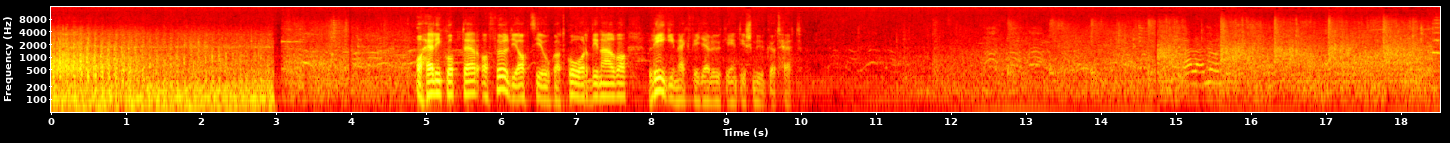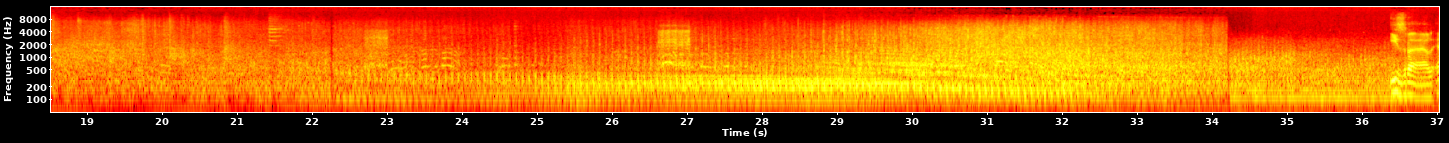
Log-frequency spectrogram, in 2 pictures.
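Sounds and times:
helicopter rotor beat: 0:00.0 - 0:03.0, 0:19.9 - 0:37.0.

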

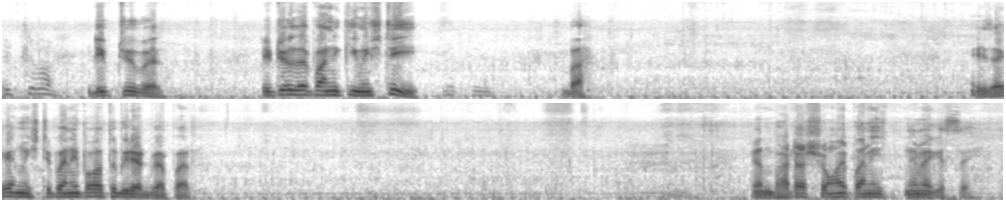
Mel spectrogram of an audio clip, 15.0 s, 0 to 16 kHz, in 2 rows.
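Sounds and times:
man speaking or humming: 0:12.2 - 0:14.9.

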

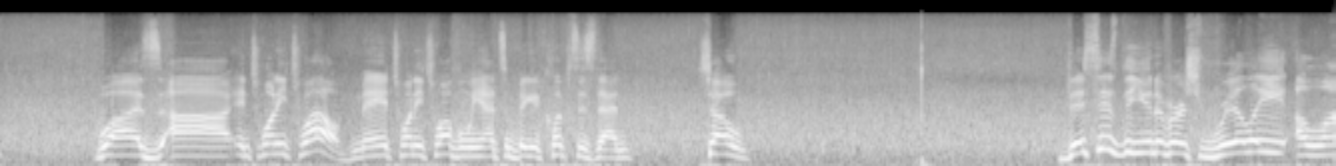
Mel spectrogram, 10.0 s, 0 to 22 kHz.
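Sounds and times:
flowing river water: 0:00.0 - 0:10.0
faint click: 0:06.9 - 0:07.1.

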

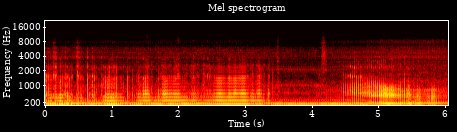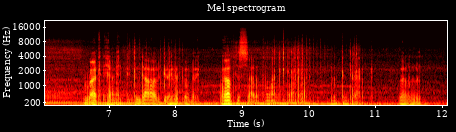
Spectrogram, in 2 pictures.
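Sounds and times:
held vowel-like tone: 0:00.0 - 0:03.5
warped voice-like engine drone: 0:00.0 - 0:11.8.

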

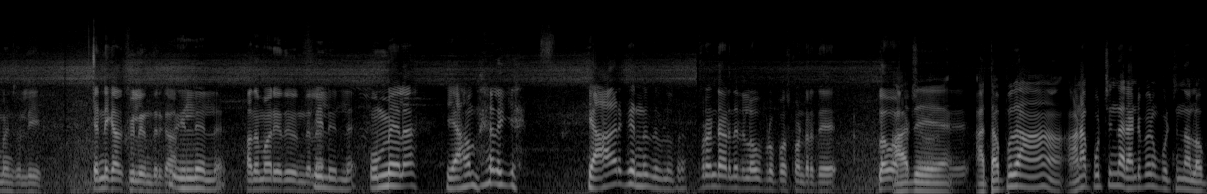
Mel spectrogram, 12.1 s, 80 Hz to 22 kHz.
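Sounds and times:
person speaking: 0:00.0 - 0:08.2
insects chirring: 0:00.0 - 0:12.0.

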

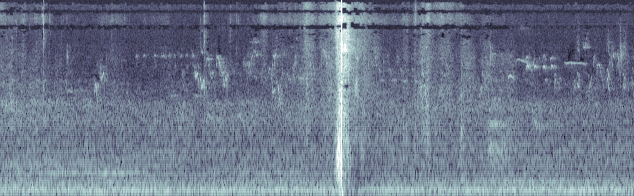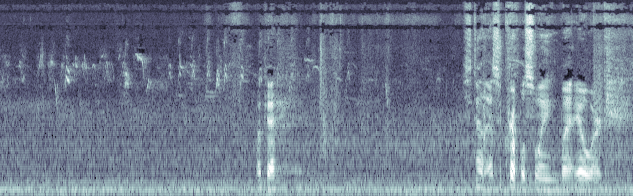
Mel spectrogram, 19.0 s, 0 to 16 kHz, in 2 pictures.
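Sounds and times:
low outdoor hum: 0:00.0 - 0:19.0
golf driver striking ball: 0:05.0 - 0:05.4.

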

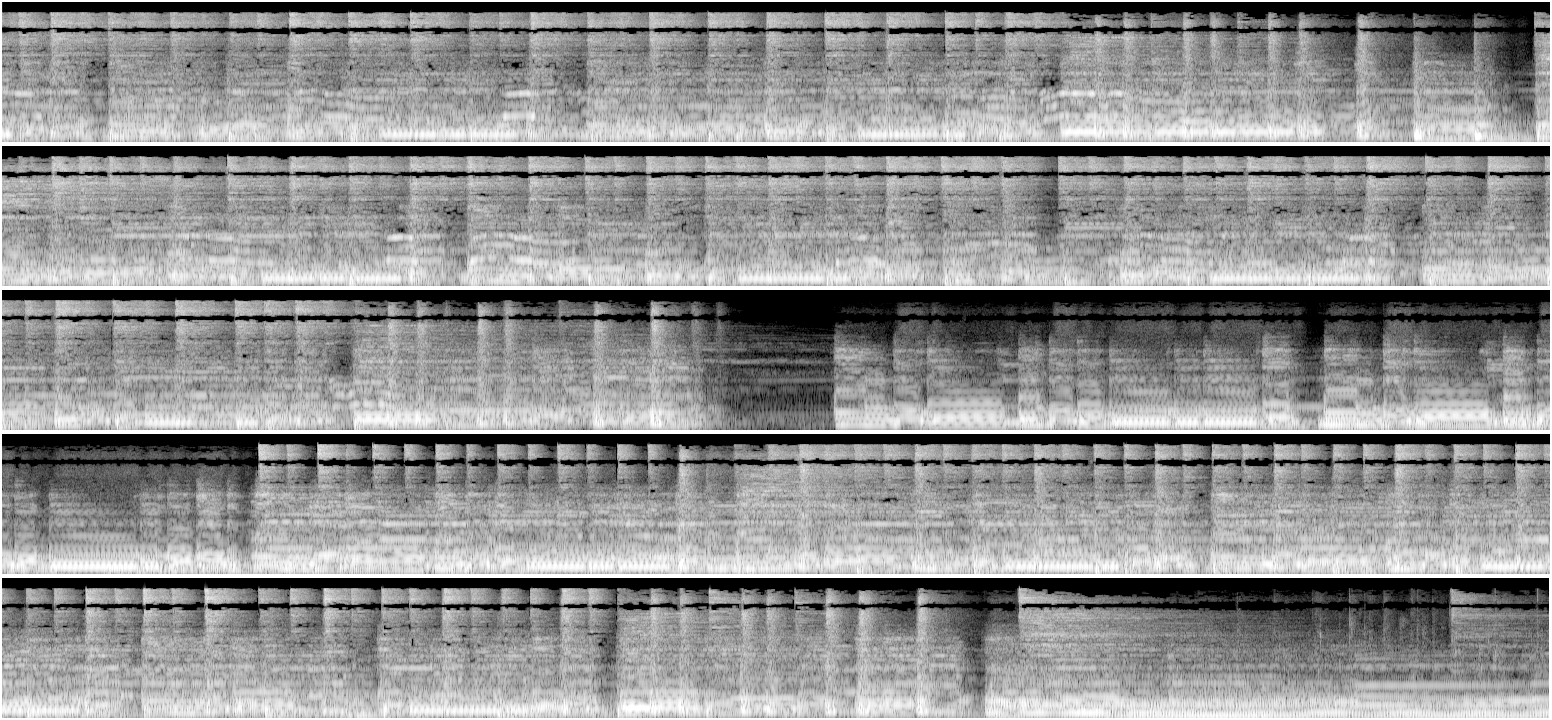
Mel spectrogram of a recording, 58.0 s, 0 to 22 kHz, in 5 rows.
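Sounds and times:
electric guitars: 0:00.0 - 0:28.8, 0:29.4 - 0:58.0
rock band playing: 0:00.0 - 0:58.0.

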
